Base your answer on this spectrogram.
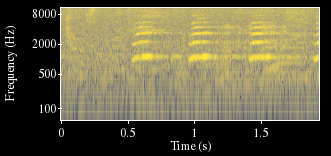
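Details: Gibbons at Animal Kingdom, Walt Disney World, 2018, calling to each other: four loud, even hooting notes, each held briefly and spaced about half a second apart, over a low background murmur of visitors.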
